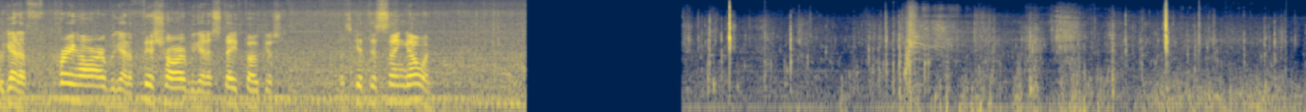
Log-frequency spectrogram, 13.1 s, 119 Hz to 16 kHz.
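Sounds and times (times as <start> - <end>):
trolling motor humming: 0.0 - 5.3
water lapping: 6.8 - 13.0.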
